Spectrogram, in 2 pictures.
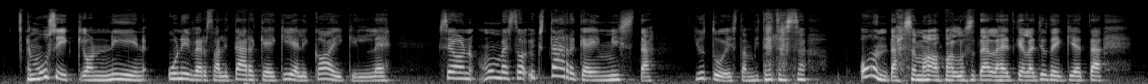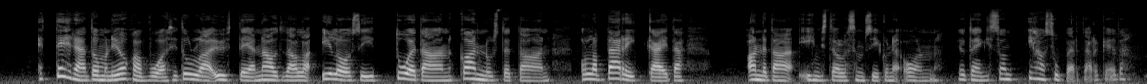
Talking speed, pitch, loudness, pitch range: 140 wpm, 205 Hz, -20 LUFS, 190-235 Hz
